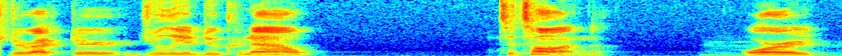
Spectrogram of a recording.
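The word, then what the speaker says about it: Titane: of the way so you too could actually pronounce this film properly titon is a really audacious movie it is the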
